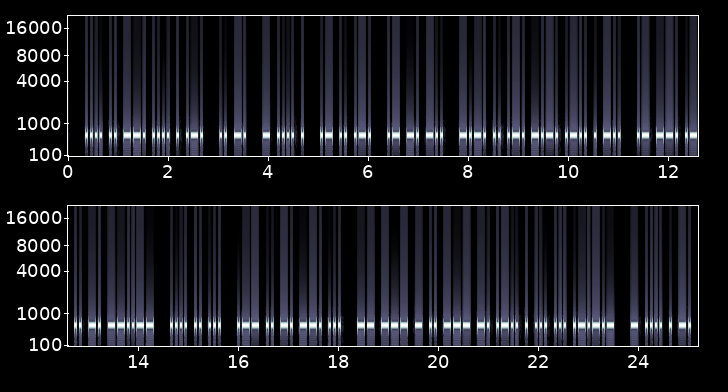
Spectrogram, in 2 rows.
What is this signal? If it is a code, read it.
Morse code, heard as a keyed tone, about 25 wpm, 600 Hz. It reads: HIGHER IN THE AIR AND CIRCLED AGAIN, HIS WINGS MOTIONLESS. THEN
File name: the old man and the sea part 1 25wpm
